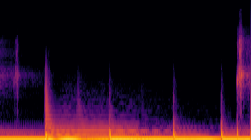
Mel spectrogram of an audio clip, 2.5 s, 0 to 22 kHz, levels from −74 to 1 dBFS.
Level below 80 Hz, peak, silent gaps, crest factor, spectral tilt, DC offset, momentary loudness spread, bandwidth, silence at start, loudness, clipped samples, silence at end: -14 dBFS; -4 dBFS; none; 10 dB; -7 dB/octave; under 0.1%; 2 LU; 7 kHz; 0 s; -18 LUFS; under 0.1%; 0 s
